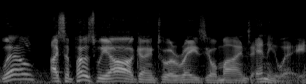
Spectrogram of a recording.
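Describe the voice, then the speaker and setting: In a British accent, this speaker moves at a moderate pace with very wide pitch swings while music plays in the background. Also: man, medium pitch for a man. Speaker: cartoon character, secret society leader.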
